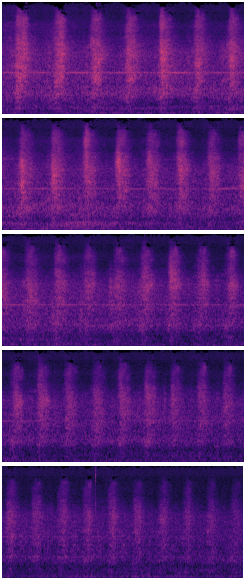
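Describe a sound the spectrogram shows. A train's wheels rumble along the rails.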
